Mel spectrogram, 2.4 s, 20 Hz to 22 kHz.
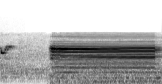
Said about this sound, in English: The 9:15 buzzer echoed through the complex.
